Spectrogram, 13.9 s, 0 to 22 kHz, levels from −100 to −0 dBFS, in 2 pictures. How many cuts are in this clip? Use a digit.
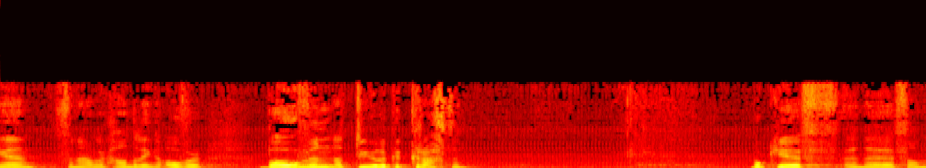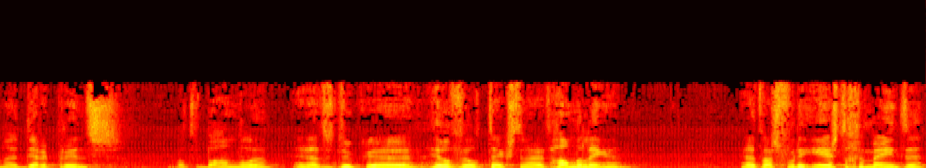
1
